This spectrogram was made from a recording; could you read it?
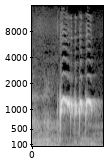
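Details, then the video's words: A single brief zebra dove phrase from a local bird said to make other birds sing, five quick cooed notes on one mid pitch, slightly drawn out at the end. "Suara indah perkutut lokal bikin burung lain ikutan bunyi gacor"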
